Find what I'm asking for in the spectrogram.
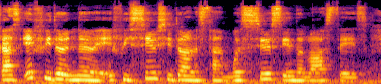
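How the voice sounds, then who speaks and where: Against audible room echo, a woman speaks at medium pitch with ordinary pitch variation. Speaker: youtube preacher. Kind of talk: informal sermon to camera. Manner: hesitant, many fillers.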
